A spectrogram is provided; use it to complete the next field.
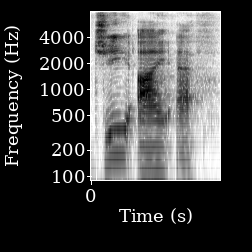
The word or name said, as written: GIF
